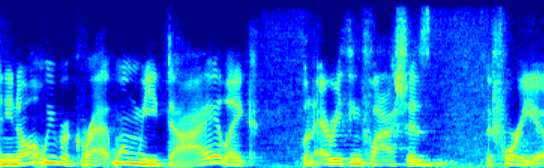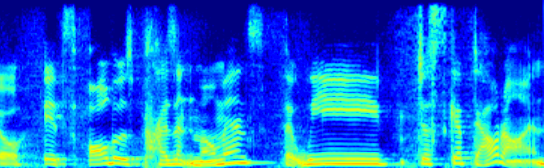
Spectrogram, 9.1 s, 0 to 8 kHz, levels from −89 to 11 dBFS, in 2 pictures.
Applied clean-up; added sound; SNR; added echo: none; none; none; none.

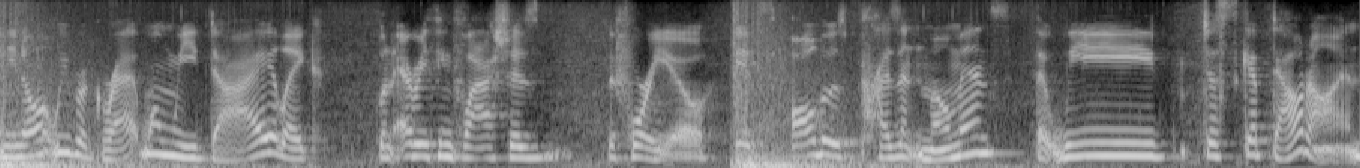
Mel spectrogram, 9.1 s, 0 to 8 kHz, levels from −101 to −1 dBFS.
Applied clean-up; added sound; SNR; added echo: none; Explosion; 8 dB; none.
